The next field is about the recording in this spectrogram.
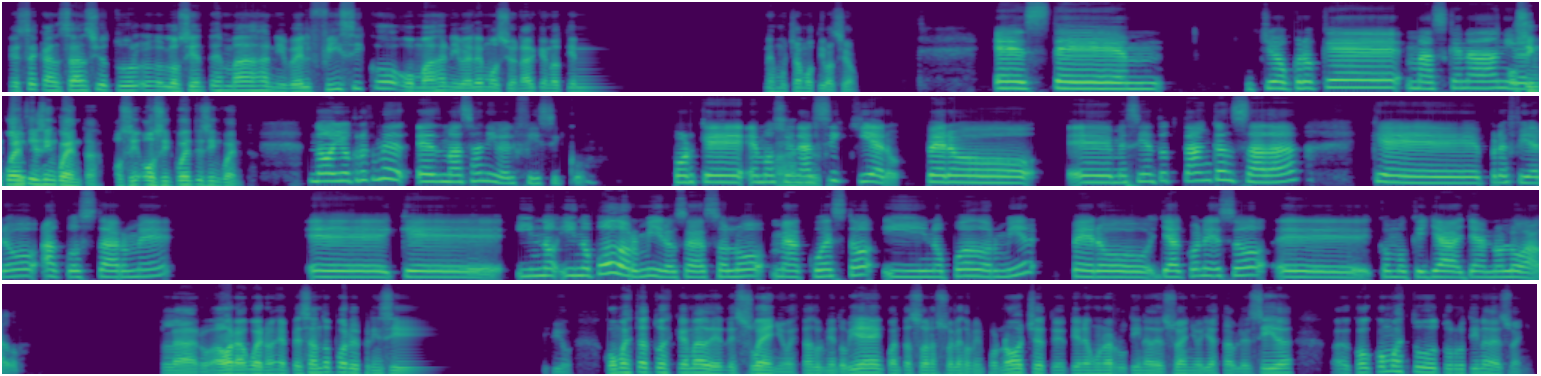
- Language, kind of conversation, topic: Spanish, advice, ¿Cómo puedo manejar el cansancio y la baja energía que me impiden hacer ejercicio con regularidad?
- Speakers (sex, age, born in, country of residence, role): female, 40-44, Mexico, Mexico, user; male, 50-54, Venezuela, Poland, advisor
- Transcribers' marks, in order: distorted speech; tapping; other background noise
